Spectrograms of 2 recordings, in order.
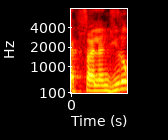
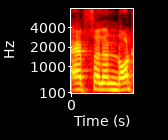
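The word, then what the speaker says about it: ε₀: हैं अपसिलन up file कुछ लोग जीरो कहते हैं कुछ लोग नोट कहते हैं तो आप अप साइलेंट हीरो कहना चाहे ऐप्सिलन जीरो का लो और ऐप्सिलन नोट कहना चाहे नोट कर लो इसका मां होता है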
